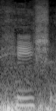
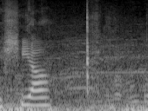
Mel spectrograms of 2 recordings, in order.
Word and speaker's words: Xia: Chen to Heesh, sorry, Xia. Just written as Heesh, sorry. Just want to pronounce it right.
